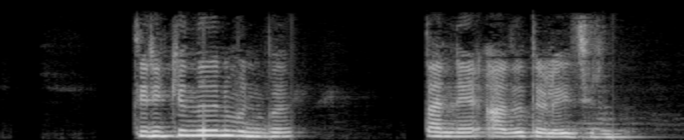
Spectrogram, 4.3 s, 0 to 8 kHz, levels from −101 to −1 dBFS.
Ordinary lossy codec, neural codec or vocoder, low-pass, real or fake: AAC, 48 kbps; none; 7.2 kHz; real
